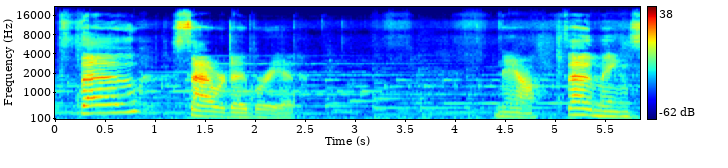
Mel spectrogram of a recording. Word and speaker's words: faux: Now th means like I guess fake kind of pretending to be so or fa I don't know how you pronounce I'm in the south so I say faux but it substitutes I guess sour cream and apple cider vinegar in the recipe.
